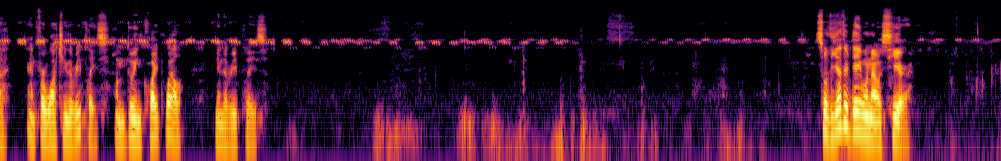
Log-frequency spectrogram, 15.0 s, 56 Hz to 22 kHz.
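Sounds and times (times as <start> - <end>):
cricket chirping: 0.0 - 15.0
faint low thumps and rustles: 5.6 - 11.5.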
